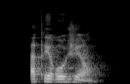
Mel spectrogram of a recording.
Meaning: synonym of apéritif géant
- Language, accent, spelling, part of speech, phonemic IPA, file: French, France, apéro géant, noun, /a.pe.ʁo ʒe.ɑ̃/, LL-Q150 (fra)-apéro géant.wav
